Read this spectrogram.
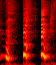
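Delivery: squeaky giggle; real high laugh; high burst of laughter. Real, not acted. Laughing at her own story.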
